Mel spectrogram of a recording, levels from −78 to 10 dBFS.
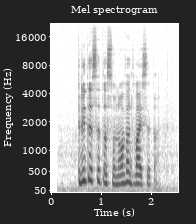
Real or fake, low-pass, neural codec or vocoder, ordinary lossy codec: real; none; none; none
